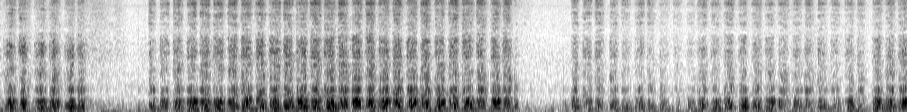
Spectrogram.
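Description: A brown colored pencil fills in a giraffe's horn on a paper coloring book page lying flat, using quick strokes. The lead rubs and scratches across the paper in a fast, steady rhythm, with two brief pauses before the strokes resume.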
